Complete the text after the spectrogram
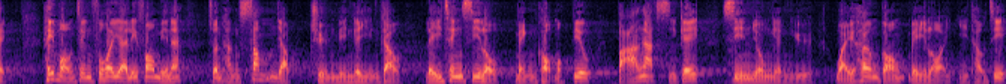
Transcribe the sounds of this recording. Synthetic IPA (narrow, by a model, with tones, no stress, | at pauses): k̚ | he˥jmɔː˨˩ŋt͡sɪ˧ŋfu˨˥hɔː˨˥jiː˨˥hɐ˧˦liː˥fɔː˥ŋmiː˨nlɛː˥ | t͡ʃɵ˧nɦɐ˨˩ŋsɐ˥mjɐ̰˨p̚t͡ʃʰyː˨˩nmiː˨nkɛː˧jiː˨˩nkɐ˧w | le˨˧jt͡sʰɪ˥ŋsiː˥lo˨wmɪ˨˩ŋkʰɔː˧k̚mʊ˨k̚piː˥wpaː˨˥ŋaː˥k̚siː˨˩ke˥j | siː˧njʊ˨ŋjɪ˨˩ŋjyː˨˩ | wɐ˨jɦœː˥ŋkɔː˨˥ŋme˨˧jlɔ̰ː˨˩jjiː˨˩t̪ʰɐ˨˩wt͡siː˥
